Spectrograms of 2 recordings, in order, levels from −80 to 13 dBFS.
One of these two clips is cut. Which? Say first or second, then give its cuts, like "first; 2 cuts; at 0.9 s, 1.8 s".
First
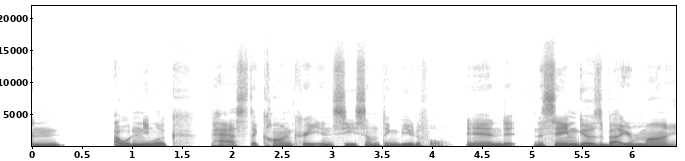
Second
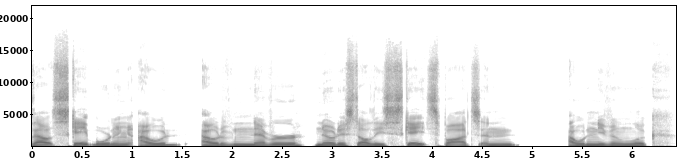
first; 2 cuts; at 1.2 s, 4.3 s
